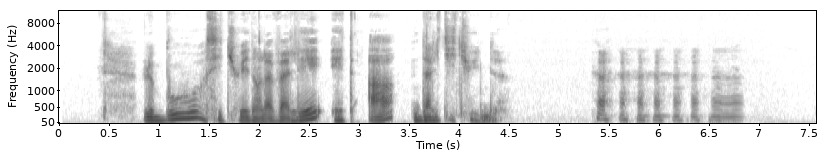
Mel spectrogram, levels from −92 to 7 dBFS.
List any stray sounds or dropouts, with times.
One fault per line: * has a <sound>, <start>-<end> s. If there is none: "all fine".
* has a laugh, 5.3-6.9 s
